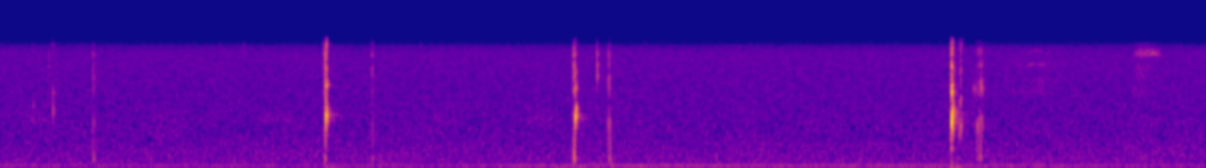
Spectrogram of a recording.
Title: hiccup baby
